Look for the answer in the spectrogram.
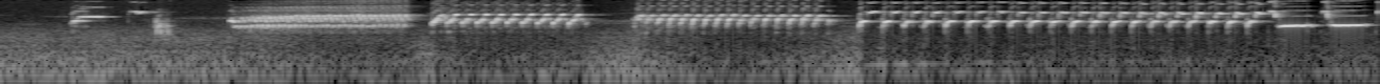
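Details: Timbrado canary song used for training: short chirps, then sustained buzzy rolls in separate blocks, ending with a fast, even trill of rapid notes and a few high, clipped whistles.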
